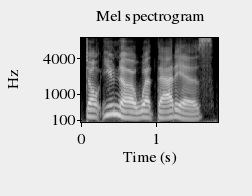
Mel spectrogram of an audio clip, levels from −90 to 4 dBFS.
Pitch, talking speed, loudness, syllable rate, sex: 180 Hz, 195 wpm, -16 LUFS, 3.6 syllables/s, female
